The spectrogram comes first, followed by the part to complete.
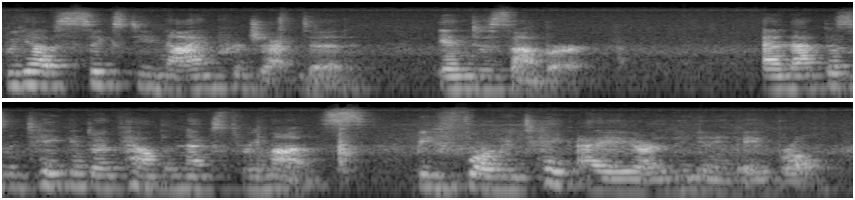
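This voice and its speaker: Lively intonation from a woman at medium pitch, amid audible room echo and noticeable background noise. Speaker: school administrator. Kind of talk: board meeting report. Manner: fast; animated.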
